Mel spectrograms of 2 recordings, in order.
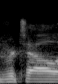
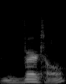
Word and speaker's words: Vettel: Well, and Vettel, not Vertel.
